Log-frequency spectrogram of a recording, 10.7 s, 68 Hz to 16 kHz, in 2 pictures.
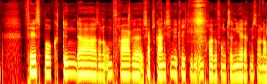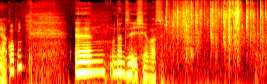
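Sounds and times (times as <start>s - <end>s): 
speech: 0.5s - 8.8s
plastic snack bag crinkling as it is handled: 8.6s - 10.6s.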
